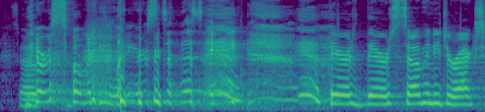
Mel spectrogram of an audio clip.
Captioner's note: laughs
